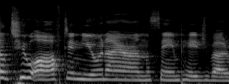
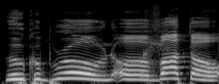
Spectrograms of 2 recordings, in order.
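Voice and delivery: put-on loud, drawn-out Mexican-accented shouting; coked-up Mexican guy; 12 dB louder, slower than usual. Podcaster auditioning for a movie voiceover, shouting coked-up Mexican guy. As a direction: shout Spanish slang like a hammed-up Mexican character. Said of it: "I'll do the coked up Mexican guy".

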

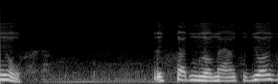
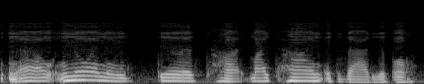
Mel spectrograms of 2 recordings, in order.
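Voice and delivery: sultry purr; 7 semitones lower than usual. Acted. Seductive woman charging by hour.

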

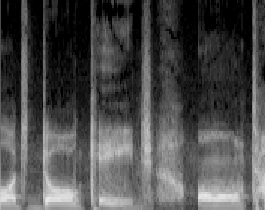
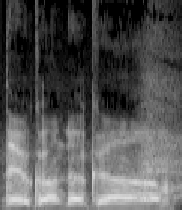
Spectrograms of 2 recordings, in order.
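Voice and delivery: low call-center voice; 7 semitones lower, slower than usual. Acted. Answering a phone call skit.

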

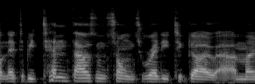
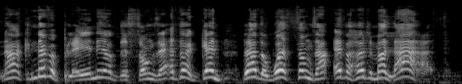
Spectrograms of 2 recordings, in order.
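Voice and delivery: high, loud whiny voice with a laugh; mock fed-up songwriter; 10 semitones higher, 5 dB louder than usual. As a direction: ham up a songwriter hating his own songs. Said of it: "It's like".

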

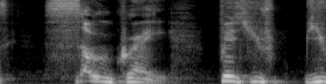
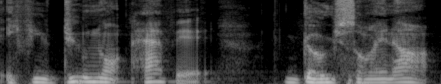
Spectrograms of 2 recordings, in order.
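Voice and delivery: ordinary talk

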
